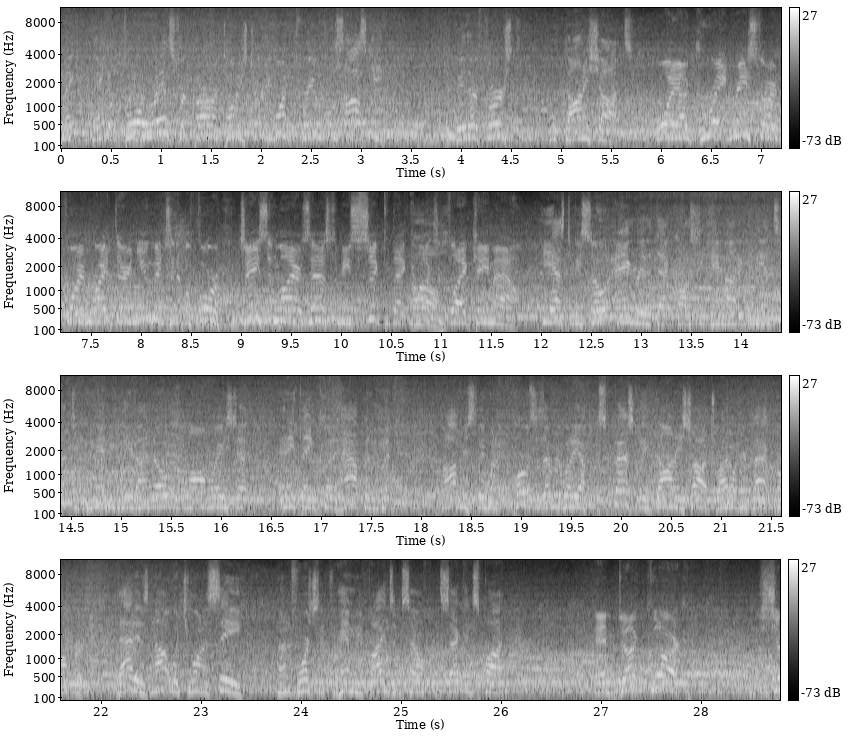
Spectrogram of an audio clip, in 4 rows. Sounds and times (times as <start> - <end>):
Speech: 0.0 - 26.1, 26.9 - 27.9, 28.5 - 28.7
Car passing by: 0.0 - 28.7.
